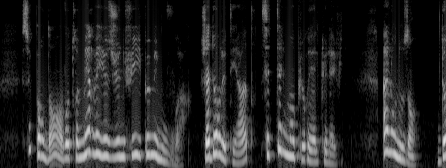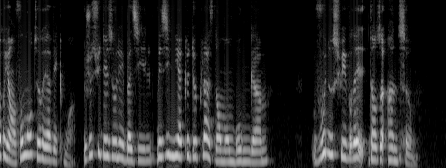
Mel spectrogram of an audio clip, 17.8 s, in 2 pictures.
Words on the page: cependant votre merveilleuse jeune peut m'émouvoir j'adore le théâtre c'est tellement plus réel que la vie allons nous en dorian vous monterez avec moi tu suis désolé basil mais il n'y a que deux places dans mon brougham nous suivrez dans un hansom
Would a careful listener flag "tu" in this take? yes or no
yes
